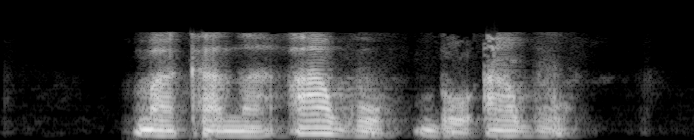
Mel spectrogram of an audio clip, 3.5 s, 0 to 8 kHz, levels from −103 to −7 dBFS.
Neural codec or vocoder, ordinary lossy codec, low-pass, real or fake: autoencoder, 48 kHz, 128 numbers a frame, DAC-VAE, trained on Japanese speech; AAC, 16 kbps; 7.2 kHz; fake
